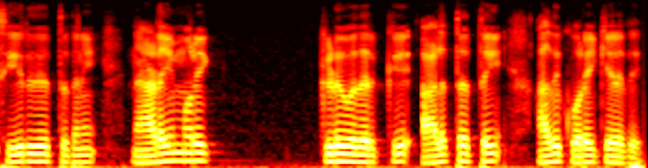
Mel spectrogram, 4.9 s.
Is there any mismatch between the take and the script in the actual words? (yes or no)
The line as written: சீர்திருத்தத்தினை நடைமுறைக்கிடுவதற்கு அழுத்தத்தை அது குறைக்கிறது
no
